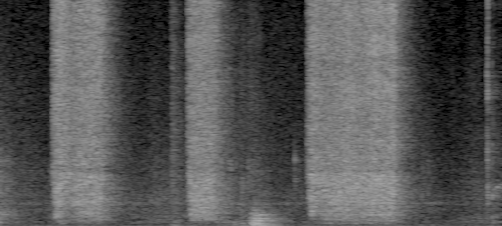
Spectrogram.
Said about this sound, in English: finish with a mist of hairspray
